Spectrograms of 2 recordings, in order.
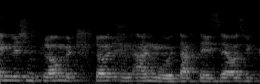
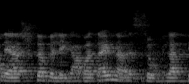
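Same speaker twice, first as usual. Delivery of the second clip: ordinary talk, nothing marked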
